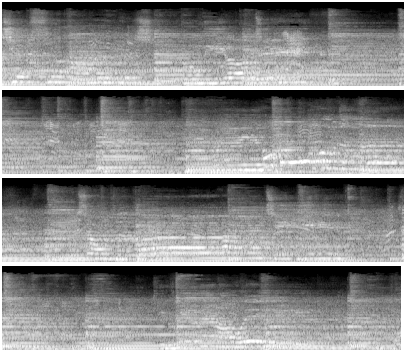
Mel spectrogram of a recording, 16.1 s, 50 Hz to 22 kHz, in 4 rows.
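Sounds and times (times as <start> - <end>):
band playing keyboard and guitar: 0.0 - 16.0.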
